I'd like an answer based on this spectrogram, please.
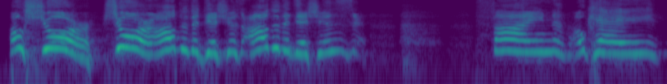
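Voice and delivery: loud, high, grudging shout of sure; sarcastic and resentful. Shown as a demonstration. Husband grudgingly agreeing to the dishes, loud sarcastic shout. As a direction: spit out the yes like an insult. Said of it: "you can say the same thing with a different tone and attitude".

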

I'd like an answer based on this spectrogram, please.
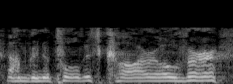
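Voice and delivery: low-pitched mock dad warning; dad threat. Dad driving warns the kids, low threatening voice. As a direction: lay down a threat as a stern father. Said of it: "he makes that dad threat".

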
